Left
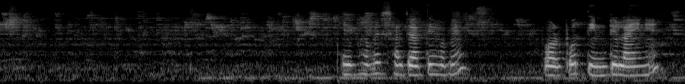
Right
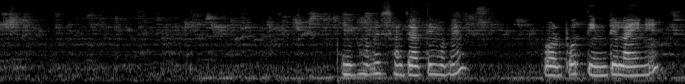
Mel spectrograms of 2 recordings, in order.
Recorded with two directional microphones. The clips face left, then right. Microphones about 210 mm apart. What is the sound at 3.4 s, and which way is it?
Speech, 15° right (ahead or behind).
